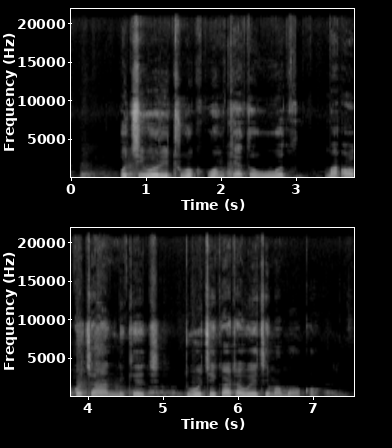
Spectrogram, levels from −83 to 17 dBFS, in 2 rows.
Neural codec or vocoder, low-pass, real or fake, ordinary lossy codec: none; none; real; none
